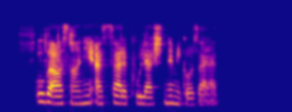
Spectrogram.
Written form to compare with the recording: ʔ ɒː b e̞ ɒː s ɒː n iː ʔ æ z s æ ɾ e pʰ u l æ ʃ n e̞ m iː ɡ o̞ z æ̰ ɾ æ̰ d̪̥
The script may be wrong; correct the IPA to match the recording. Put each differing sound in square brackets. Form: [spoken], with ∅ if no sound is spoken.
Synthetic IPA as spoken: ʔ [uː] b e̞ ɒː s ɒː n iː ʔ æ z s æ ɾ e pʰ [uː] l æ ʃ n e̞ m iː ɡ o̞ z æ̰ ɾ æ̰ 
